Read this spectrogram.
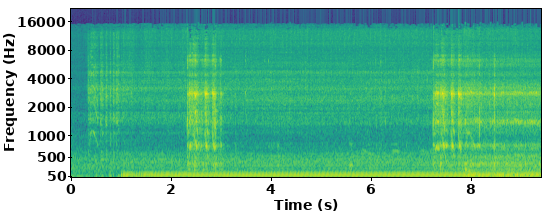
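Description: A motorcycle engine starts and runs with a low, steady rumble close by.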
